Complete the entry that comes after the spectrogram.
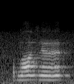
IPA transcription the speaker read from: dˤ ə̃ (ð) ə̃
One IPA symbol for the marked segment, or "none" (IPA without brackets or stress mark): z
